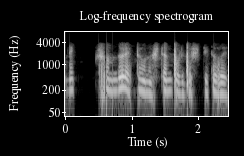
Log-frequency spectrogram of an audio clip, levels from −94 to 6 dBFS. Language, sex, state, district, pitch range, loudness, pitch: Bengali, female, West Bengal, Kolkata, 180-205 Hz, -20 LUFS, 195 Hz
